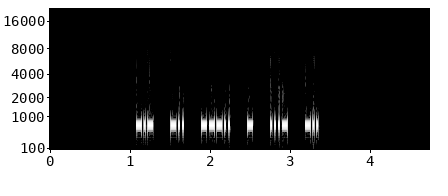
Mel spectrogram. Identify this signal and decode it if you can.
Morse code, heard as a keyed tone, about 52 wpm, spaced as for 29 wpm, 700 Hz. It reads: KD8TVD
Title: USA Call Signs - 6 Characters - 3x Character Spacing - 50wpm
